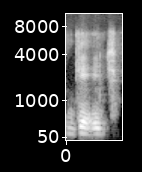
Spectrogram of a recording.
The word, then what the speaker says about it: gauge: of a 22 gauge this pronounced gauge okay spell g but it's gauge it's just telling the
